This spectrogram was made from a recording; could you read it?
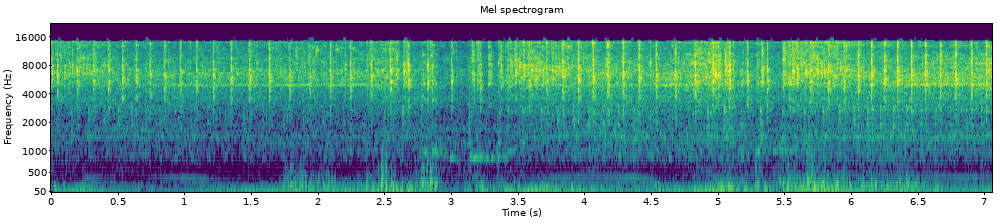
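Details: Audi Coupe after swap from NG to AAR engine, hard starting: low idle lurching and thumping irregularly, many misfires, engine dies when driving; rough idle, cause unknown.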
